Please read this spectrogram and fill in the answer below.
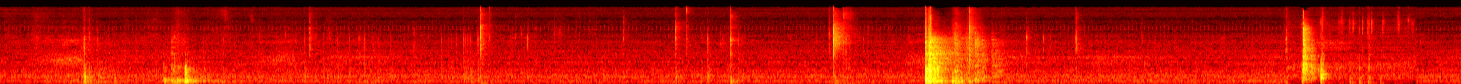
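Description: Small side cutters snipping the wire leads of components on a stripboard, with handling clicks between the cuts. There are a few sharp snaps, the loudest about nine seconds in and another about thirteen seconds in.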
